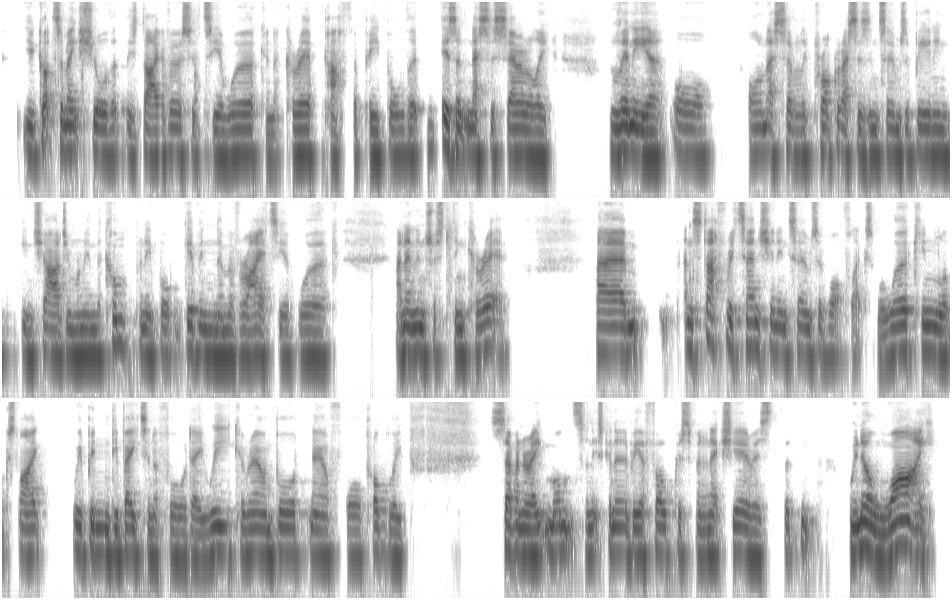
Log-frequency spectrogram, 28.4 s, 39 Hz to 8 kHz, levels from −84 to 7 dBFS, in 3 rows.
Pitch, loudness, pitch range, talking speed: 130 Hz, -30 LUFS, 125-135 Hz, 190 wpm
